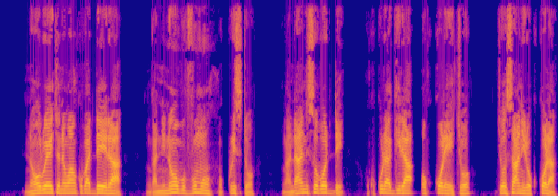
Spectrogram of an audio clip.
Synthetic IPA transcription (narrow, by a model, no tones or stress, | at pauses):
no̞ːlwe̞ːco̞ne̞waːŋkuβadːe̞ːɾa | ŋɡanino̞ːβuvumumukɾisi̥to̞ | ŋɡa̰ndaːndiso̞βo̞dːe̞ | okukulaɟiɾa | oku̥ko̞le̞ːco̞ | co̞ːsaːniɾo̞ːku̥ko̞la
